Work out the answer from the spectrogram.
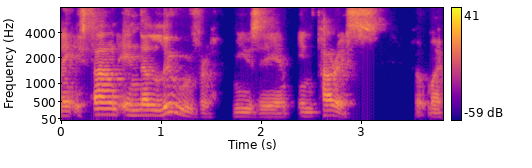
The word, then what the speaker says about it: Louvre: da Vinci and it is found in the Louvre museum in Paris of my pronunciation was ok auntie Barbara so it's da Vinci and the Louvre or la Lu if you want to go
